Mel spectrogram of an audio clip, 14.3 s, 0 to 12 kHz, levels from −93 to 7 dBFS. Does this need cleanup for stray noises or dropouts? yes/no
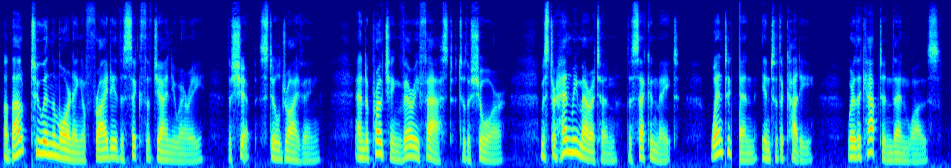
yes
